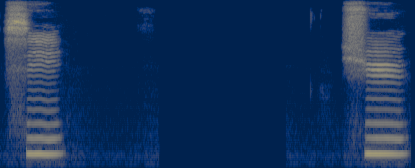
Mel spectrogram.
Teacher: When sh is pronounced, the surface of the tongue approaches the hard palate without reaching it, leaving a gap in between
